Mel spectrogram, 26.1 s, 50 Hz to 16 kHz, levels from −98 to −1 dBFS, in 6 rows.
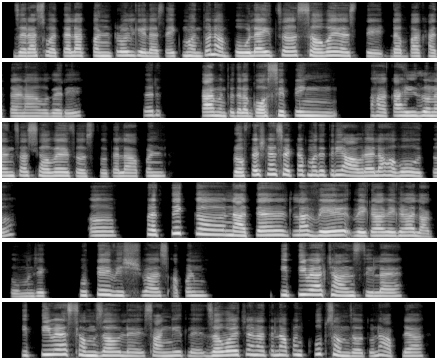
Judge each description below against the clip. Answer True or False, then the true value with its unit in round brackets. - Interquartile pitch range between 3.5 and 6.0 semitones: False (2.9 semitones)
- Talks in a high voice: True (230 Hz)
